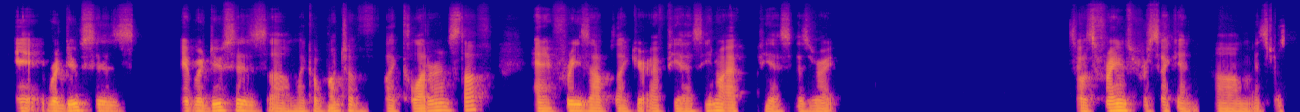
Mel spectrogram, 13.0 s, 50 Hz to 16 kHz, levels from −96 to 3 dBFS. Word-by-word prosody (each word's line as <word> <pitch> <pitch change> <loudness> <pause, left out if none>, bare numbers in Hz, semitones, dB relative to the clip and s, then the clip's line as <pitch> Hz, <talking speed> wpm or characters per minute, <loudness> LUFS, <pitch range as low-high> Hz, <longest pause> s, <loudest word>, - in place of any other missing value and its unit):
it 95 +4 +1
reduces 105 -2 +2 0.5
it 105 -1 +1
reduces, 105 -1 +2
um, 90 -3 -1
like, 90 -1 -4
a 85 - +1
bunch 95 +4 -2
of 85 -3 -3 0.2
like, 85 -2 -3
clutter 95 +4 +3
and 120 -1 +1
stuff, 135 +4 -1 0.5
and 95 -1 +4
it 90 -2 -3
frees 105 +1 +4
up 95 -1 +1
like 90 -2 -3
your 90 - +1
FPS, 90 -2 -2
you 105 - +1
know 110 - +5
FPS 90 -3 -2
is 85 +1 -3
right? 90 +1 0 2.3
So, 100 - -4
it's 90 -3 0
frames 110 +1 +6
per 110 - -12
second, 90 -1 -4 0.2
um, 85 -1 0
it's 90 -2 -5
just - - -11
95 Hz, 150 wpm, -25 LUFS, 90-105 Hz, 2.3 s, frames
